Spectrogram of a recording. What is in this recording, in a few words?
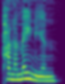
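"panamanian", British English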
